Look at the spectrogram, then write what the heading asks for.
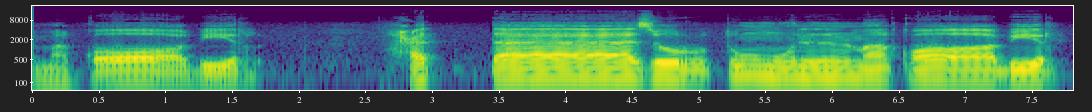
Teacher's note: جب وقف کریں گے تو را کو باریک پڑھیں گے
